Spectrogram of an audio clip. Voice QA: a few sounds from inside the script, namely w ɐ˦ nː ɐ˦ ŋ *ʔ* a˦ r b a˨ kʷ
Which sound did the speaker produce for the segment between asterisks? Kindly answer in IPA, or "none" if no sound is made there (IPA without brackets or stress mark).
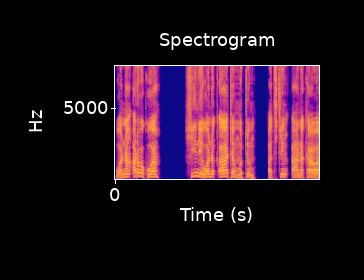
ʔ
